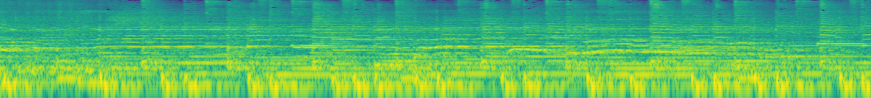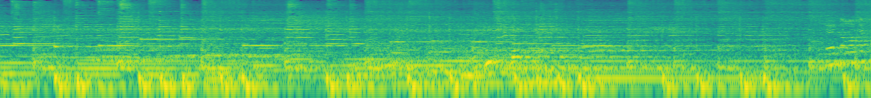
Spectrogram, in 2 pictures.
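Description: A live band playing a song, with drum kit, bass and guitar.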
